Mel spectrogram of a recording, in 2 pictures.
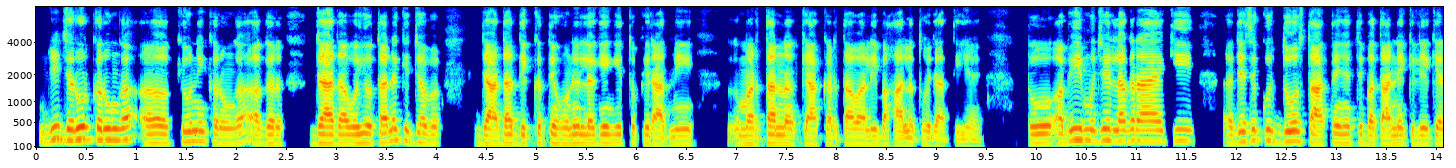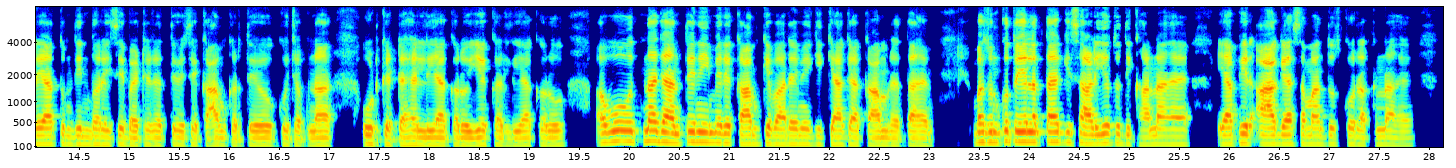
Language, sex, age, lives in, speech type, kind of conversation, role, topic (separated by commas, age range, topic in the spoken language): Hindi, male, 45-49, India, conversation, advice, user, बैठने की आदत बदलकर अधिक सक्रिय जीवन कैसे जिया जा सकता है?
